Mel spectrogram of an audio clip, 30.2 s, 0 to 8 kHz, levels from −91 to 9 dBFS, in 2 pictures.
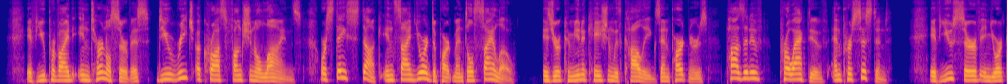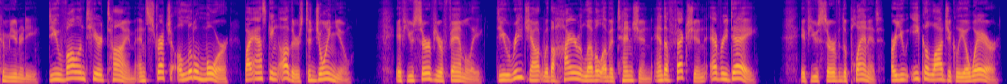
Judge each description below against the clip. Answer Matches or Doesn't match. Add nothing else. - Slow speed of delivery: Doesn't match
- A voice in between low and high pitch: Matches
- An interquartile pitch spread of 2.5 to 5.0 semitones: Doesn't match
